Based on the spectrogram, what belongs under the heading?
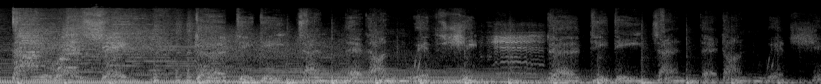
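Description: Repeated sheep bleats, loud and close, ring out over a driving rock band with heavy drums and guitar, the wavering baas woven into the music as part of a comic song.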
